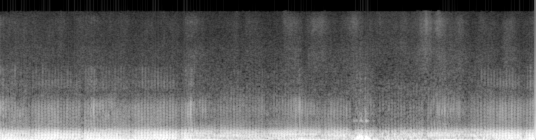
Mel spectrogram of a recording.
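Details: Purring of a contented domestic cat under a gentle massage: deep, even rumbling throughout, with faint soft touches and a small thump past four seconds.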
